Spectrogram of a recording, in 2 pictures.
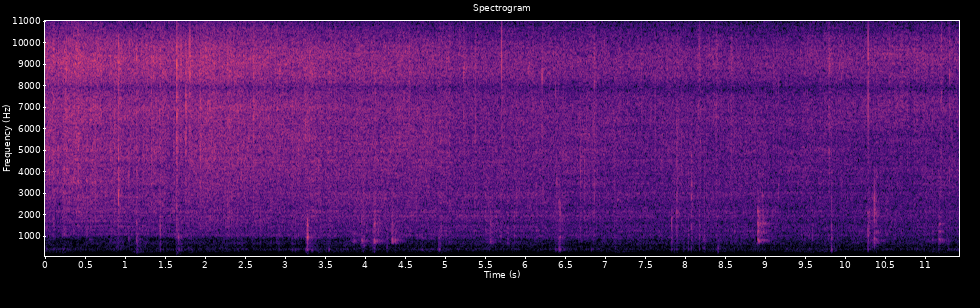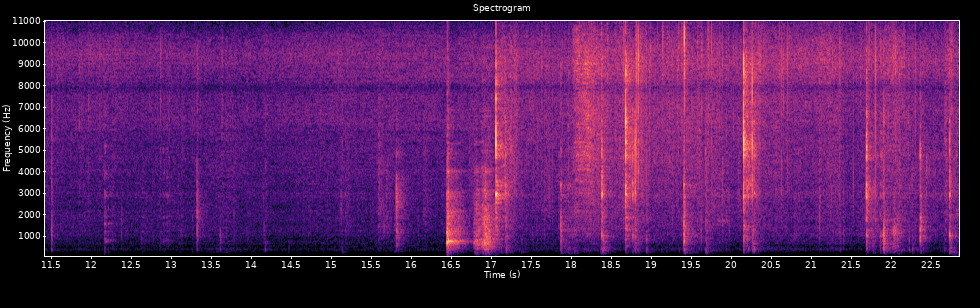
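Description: Aubergine slices fry with onions in a Cookeo multicooker: a faint, sparse crackle that turns into louder, denser sizzling bursts near the end.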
